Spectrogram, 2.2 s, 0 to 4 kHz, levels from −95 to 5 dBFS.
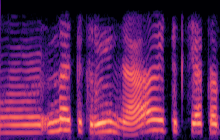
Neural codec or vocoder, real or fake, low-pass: codec, 44.1 kHz, 3.4 kbps, Pupu-Codec; fake; 3.6 kHz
